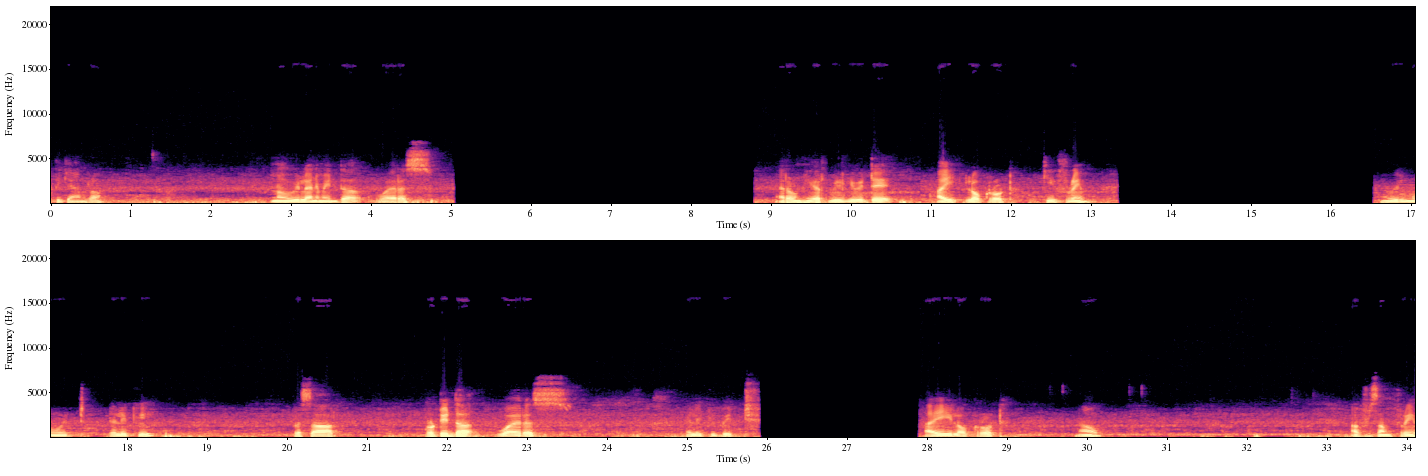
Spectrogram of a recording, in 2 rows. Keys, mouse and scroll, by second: 2.9 click, 3.7 space, 5.0 click, 7.2 click, 9.2 space, 9.7 click, 10.3 shift+middle click, 10.5 scroll up 2, 12.3 i, 19.0 click, 25.0 r, 27.4 r, 29.9 i, 32.1 space, 33.1 space, 33.7-34.1 scroll down 5.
